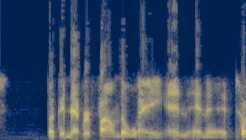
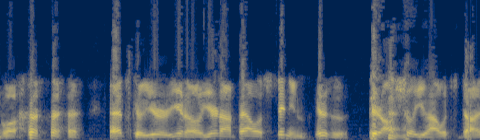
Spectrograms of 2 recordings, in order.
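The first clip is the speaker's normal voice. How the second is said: put-on arrogant tone. Retelling his own reply to the runners: imitating his own arrogant tone. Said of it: "going in there all arrogant".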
